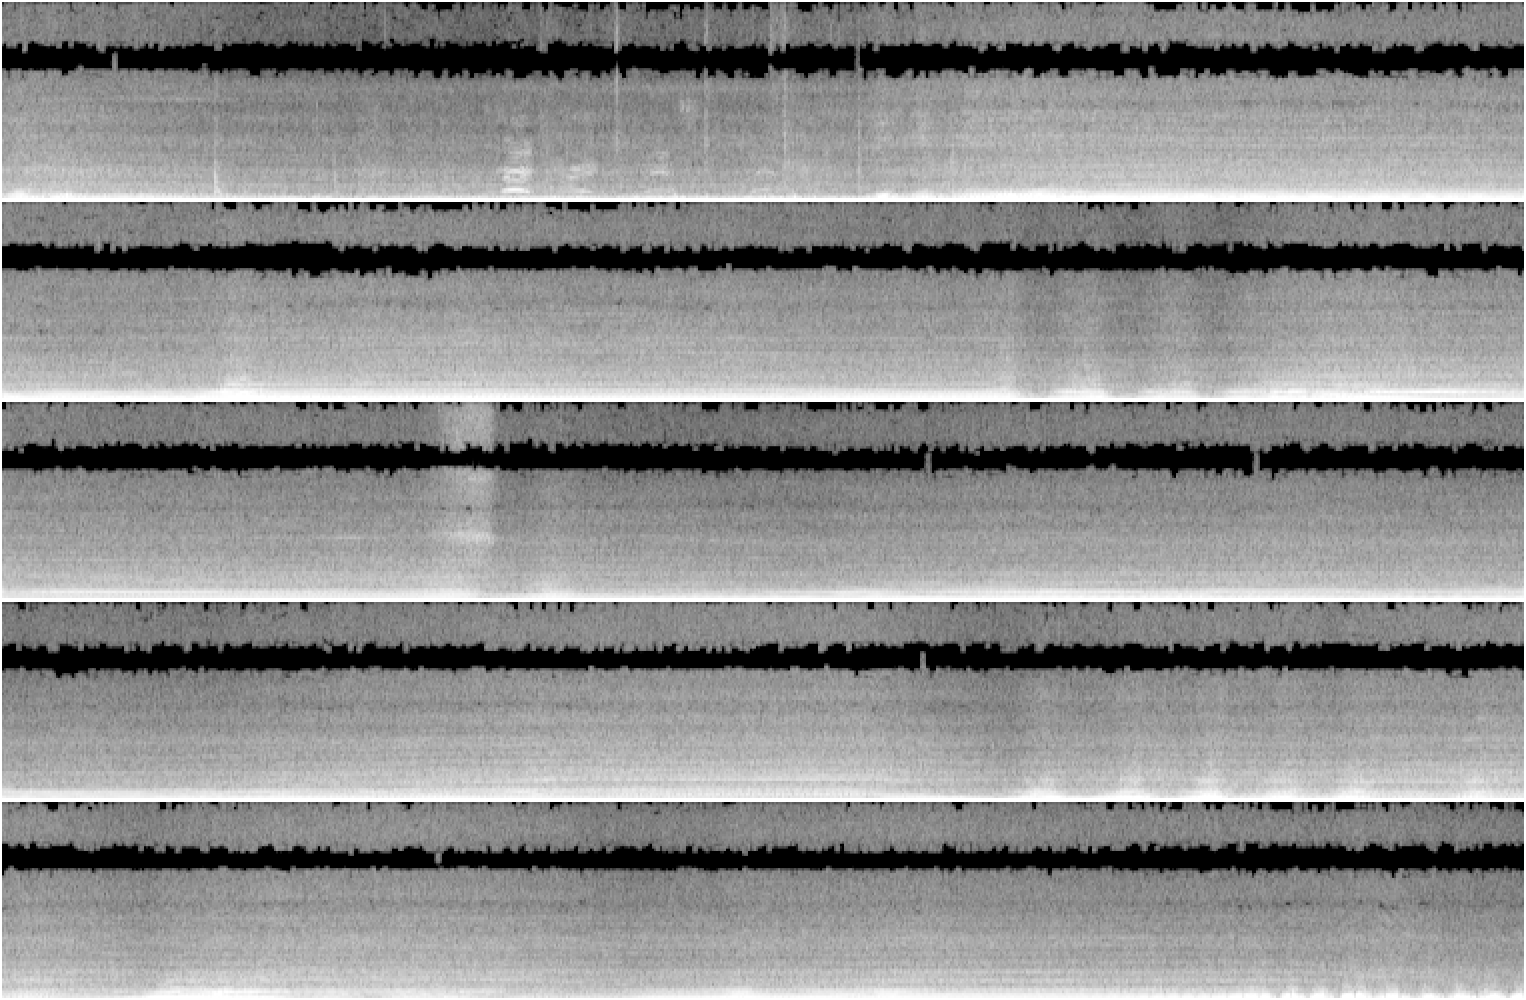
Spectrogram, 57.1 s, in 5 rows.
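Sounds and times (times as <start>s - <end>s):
engine revving hard: 0.0s - 1.6s, 5.6s - 57.0s.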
